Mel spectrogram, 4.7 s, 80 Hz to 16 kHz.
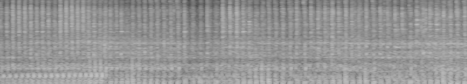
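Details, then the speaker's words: DR TR-1 trimmer, Kawasaki FC150V 6.75 hp engine, stored too long with a gummed carburetor: it putters at a steady idle but stumbles and won't rev up, as the main jet is plugged while the slow-speed circuit still works. "seems like it'll idle okay just won't wrap up break up what that's telling me is the main jet inside the carburetor is plug"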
